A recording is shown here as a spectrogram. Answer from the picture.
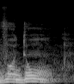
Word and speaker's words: vodun: That's why even the word called vodu, as it is called in this Togo and Ewe land in Volta region, they will call it vodun because they have their accent or dialect is always nasal.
